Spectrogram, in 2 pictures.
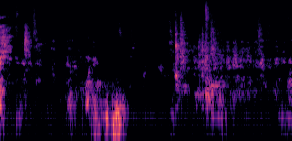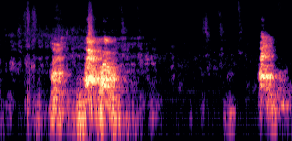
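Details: Dog at a dog farm kennel giving loud, harsh barks: a cluster of bursts in the middle and one more sharp bark near the end, separated by quiet stretches with a handler calling out in Tamil.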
